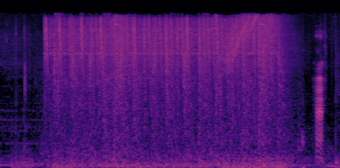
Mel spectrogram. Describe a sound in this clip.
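Rapid blaster shots fire in a game.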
